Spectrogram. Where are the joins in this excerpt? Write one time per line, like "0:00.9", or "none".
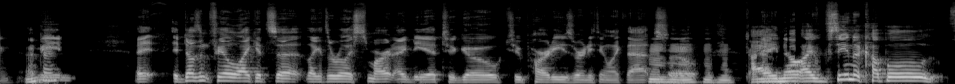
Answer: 0:07.5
